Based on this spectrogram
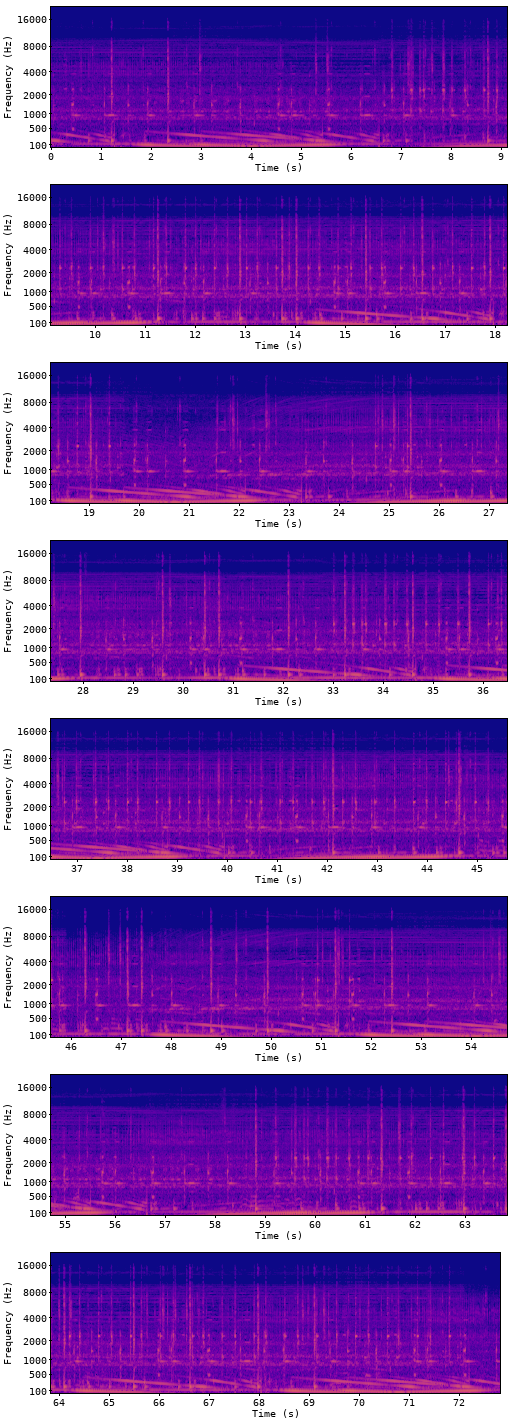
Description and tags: Failing Hard Drives (Glyphx) in Time cyclical
Failing Hard Drives
damage, decay, signal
